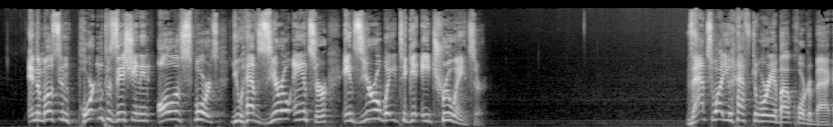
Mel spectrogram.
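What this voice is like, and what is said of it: Yelling, frustrated raised voice. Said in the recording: “I'm not yelling at Vaughn. I'm yelling at the idea”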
